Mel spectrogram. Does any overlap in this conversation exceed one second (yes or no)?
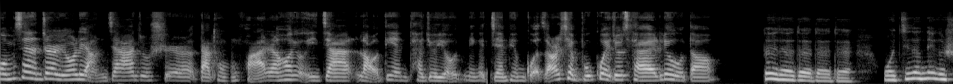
no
